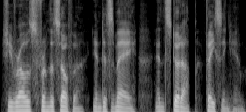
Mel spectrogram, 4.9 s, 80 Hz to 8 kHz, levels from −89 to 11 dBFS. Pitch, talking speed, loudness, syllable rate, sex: 105 Hz, 145 wpm, -18 LUFS, 3.5 syllables/s, male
